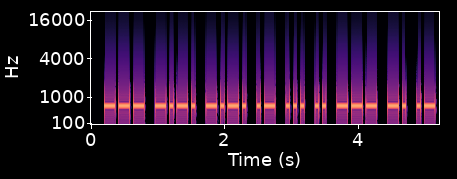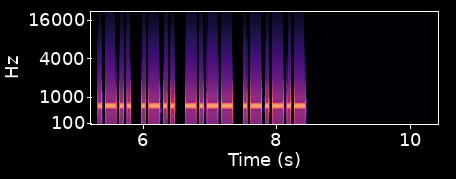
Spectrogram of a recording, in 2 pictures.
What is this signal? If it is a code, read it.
Morse code, heard as a keyed tone, about 22 wpm, 700 Hz. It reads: OCCASIONALLY.
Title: Sentences from Top 1300 Words 22wpm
